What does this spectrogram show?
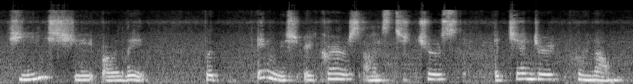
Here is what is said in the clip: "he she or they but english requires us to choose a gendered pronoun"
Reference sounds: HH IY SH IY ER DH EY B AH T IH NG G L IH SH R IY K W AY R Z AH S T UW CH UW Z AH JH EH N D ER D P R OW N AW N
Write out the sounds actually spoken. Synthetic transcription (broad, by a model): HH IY SH IY ER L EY B AH T IH NG G L IH SH R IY K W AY R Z AH S T UW CH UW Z AH JH EH N D ER D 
